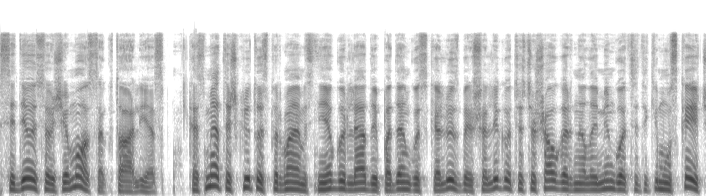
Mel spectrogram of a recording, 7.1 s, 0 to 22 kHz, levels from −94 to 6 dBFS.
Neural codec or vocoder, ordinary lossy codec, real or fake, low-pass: none; AAC, 96 kbps; real; 10.8 kHz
